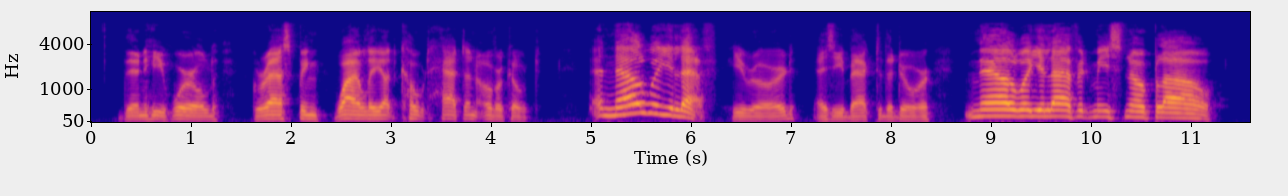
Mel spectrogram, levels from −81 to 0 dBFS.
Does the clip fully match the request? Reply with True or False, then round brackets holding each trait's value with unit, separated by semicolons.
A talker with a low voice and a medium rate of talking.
True (115 Hz; 160 wpm)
